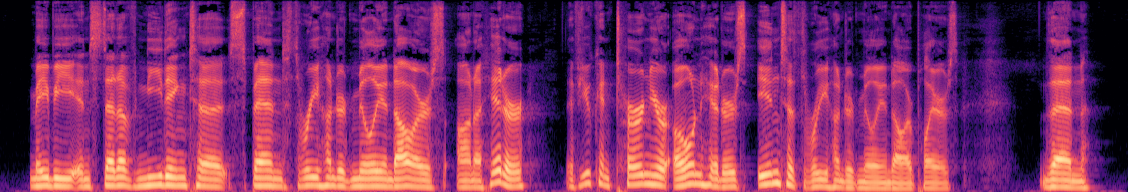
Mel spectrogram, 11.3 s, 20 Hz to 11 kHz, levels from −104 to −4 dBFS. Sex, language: male, English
